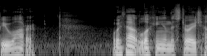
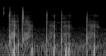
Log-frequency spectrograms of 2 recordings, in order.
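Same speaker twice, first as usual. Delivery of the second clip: whispered tat tat tapping; breathy drip noises; tapping drip sound; 16 dB quieter than usual. A narrator's reading. Dripping sound again.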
